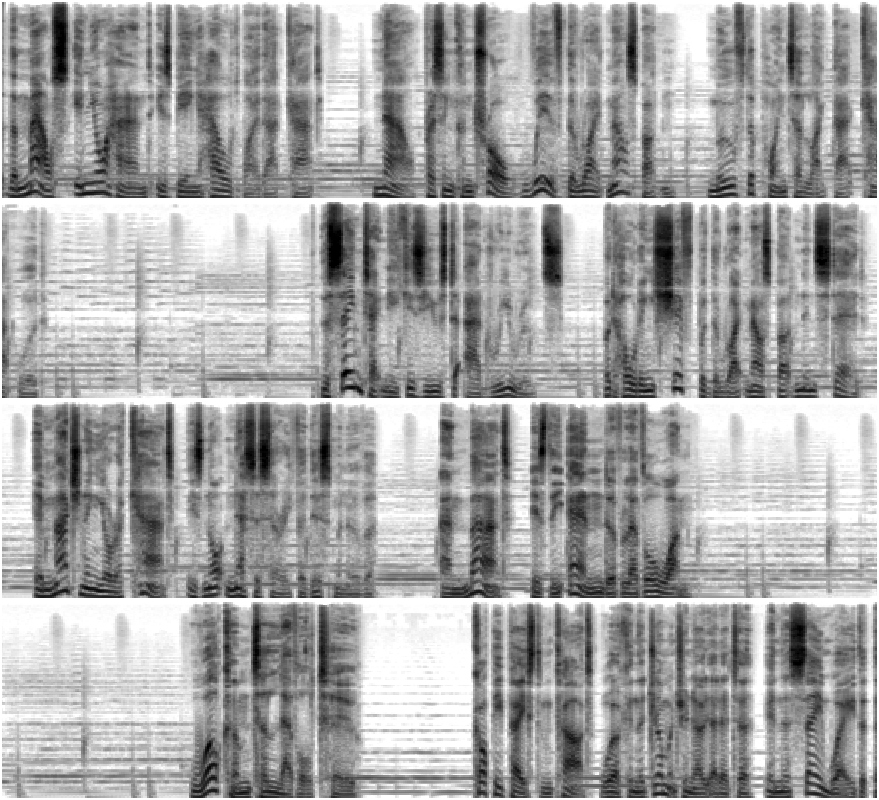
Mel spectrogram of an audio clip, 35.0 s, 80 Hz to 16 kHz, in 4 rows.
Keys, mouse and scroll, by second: 4.5 ctrl+z, 5.5 ctrl+right click, 13.4 middle click, 17.3 shift+right click, 21.8 middle click, 22.8 middle click, 23.1 scroll up 1, 27.6-29.3 drag, 30.3 middle click, 30.3 scroll down 1, 30.4 scroll up 1, 31.2 middle click, 33.2 click, 33.4 ctrl+c.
